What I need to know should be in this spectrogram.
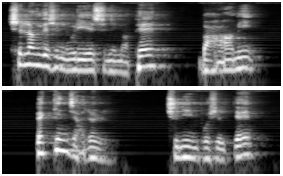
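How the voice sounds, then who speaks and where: A man's voice: mid-range voice, unhurried, a little hiss or hum, rough recording. A middle-aged male pastor preaching a Friday sermon with emphatic delivery, acting out the devil's taunts and the believer's answers.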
